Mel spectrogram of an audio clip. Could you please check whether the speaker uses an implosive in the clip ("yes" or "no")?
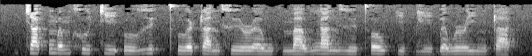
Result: yes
